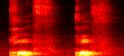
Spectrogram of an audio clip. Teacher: Ese sonido es como una letra C, pero que se pronuncia un poco más atrás, en la úvula. O en la parte detrás del paladar blando.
